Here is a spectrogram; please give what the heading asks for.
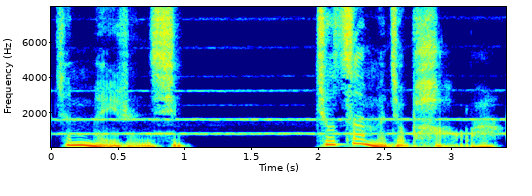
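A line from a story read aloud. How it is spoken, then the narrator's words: Low voice. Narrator (Chinese): 陈月低声说道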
